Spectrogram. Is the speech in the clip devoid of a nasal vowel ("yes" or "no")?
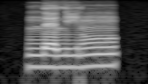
no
